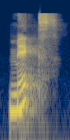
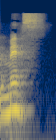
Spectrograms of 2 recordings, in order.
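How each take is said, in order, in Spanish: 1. El nombre de la ciudad se dice a la manera de Marsella. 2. El nombre de la ciudad se dice a la manera de París. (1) "pronunciamos en Marsella la ciudad de" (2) "en París la ciudad de"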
